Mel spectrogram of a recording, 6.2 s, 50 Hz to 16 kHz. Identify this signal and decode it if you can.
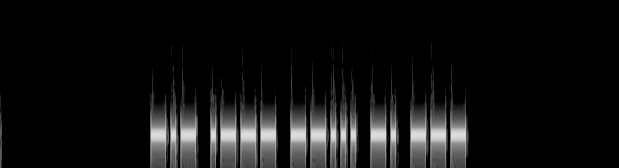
Morse code, heard as a keyed tone, about 24 wpm, 700 Hz. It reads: KJ7NO
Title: Speed Racing - USA 2x2 Call Signs 20wpm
